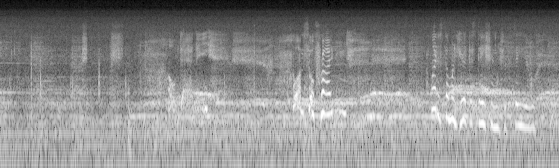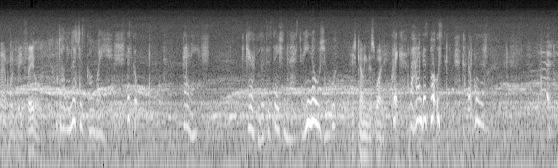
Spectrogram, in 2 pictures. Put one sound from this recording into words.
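A woman speaks with great emotion into a microphone, heard as an old radio recording.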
